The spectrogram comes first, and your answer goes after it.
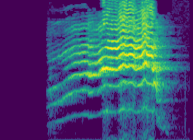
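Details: Cat giving a drawn-out, wavering meow that turns harsher and more strained in the middle, then fades away over about a second and a half.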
